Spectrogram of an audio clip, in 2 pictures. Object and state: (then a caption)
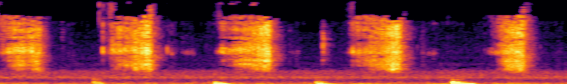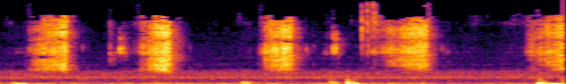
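Kinetic sand block being carved. A small packed block of beige kinetic sand, held between the fingers of a blue-nailed hand, is scraped and carved with a small knife blade. Repeated bright, gritty scraping strokes come in steady bursts, with soft low thuds as grains crumble off the solid chunk.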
